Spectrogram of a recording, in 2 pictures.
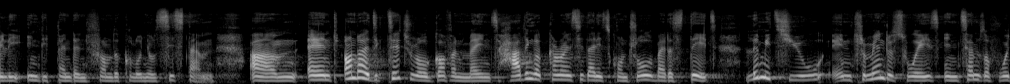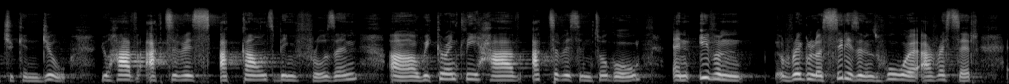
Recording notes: recorded at the 2022 Oslo Freedom Forum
